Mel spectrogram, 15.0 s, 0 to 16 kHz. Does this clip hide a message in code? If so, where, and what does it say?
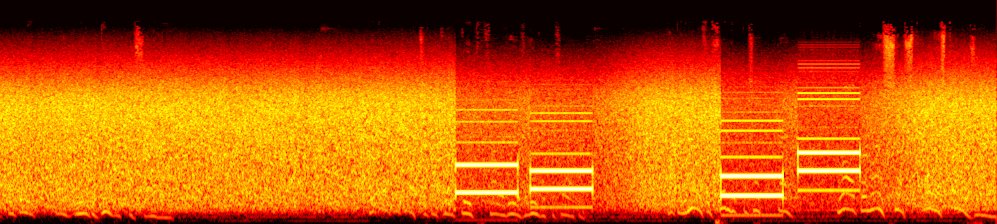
Yes: aircraft SELCAL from 6.9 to 12.9 s, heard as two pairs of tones, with radio static. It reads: FM-GL EK-LQ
